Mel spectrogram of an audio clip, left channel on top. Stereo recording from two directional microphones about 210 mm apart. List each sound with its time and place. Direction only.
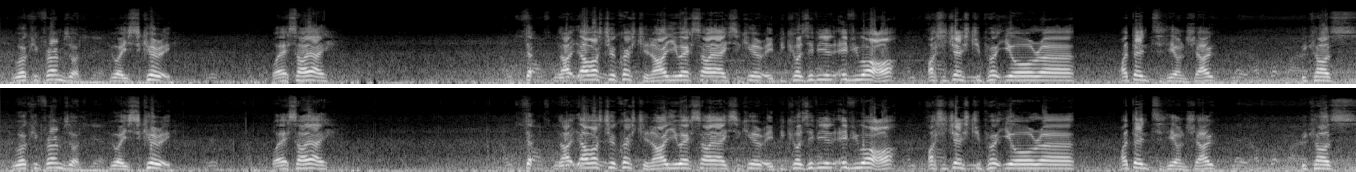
0.1 s speech: 15° right (ahead or behind)
5.2 s speech: 15° right (ahead or behind)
